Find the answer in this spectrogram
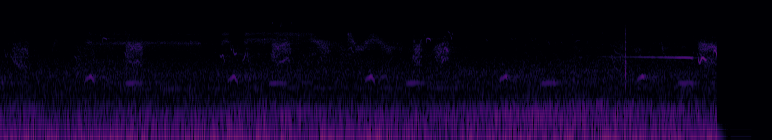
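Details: Late-May territorial contest among wild common cuckoos in the grassy foothills of Mount Fuji, Japan: low hooting two-note calls recur roughly every second, partly overlapped by bright songs of other birds, ending abruptly in silence.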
